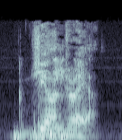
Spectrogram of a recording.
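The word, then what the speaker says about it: Giannandrea: And I apologize, John, for Gianandrea. – For completely ruining the pronunciation, and thank you for the correction there.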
